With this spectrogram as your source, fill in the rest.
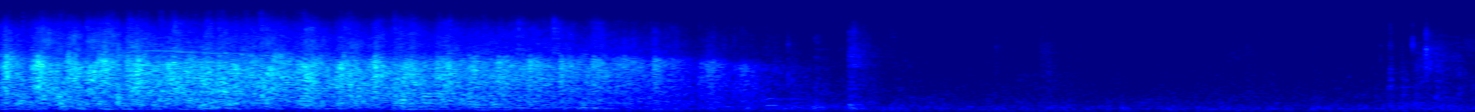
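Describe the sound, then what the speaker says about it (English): A convocation audience applauds chamber singers with dense, sustained clapping that fades out after about five seconds, leaving near silence with a few faint stray claps. "Give them another round of applause."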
